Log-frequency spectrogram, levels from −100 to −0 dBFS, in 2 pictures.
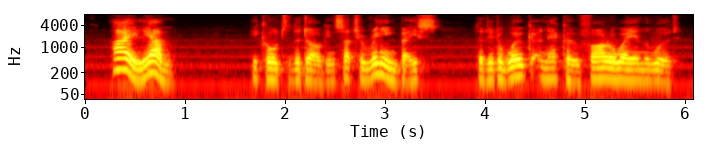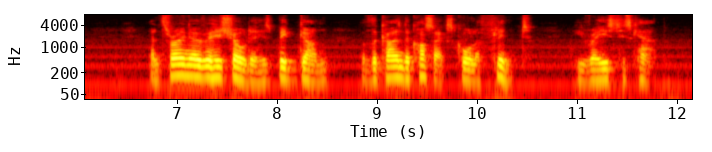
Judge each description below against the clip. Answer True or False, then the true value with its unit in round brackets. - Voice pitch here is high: False (125 Hz)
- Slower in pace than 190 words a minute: False (205 wpm)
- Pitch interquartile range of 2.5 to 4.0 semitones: True (3.5 semitones)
